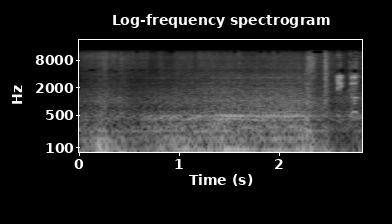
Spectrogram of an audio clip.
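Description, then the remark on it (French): The engine of a Toyota C-HR self-charging hybrid car starts up as the car accelerates, adding a faint humming tone over a steady, loud low rumble of road noise throughout the few seconds. “Là, vous l'avez senti, le moteur se met en route.”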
